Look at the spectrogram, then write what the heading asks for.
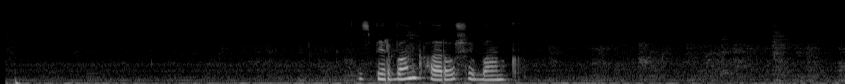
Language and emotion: Russian, neutral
